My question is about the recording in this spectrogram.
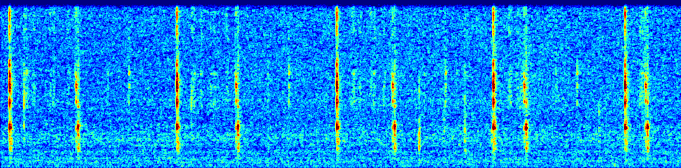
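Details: Seagate FreeAgent external drive: sharp irregular clicks about once a second over a faint hum, returning after a year; owner suspects the internal hard drive is failing.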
